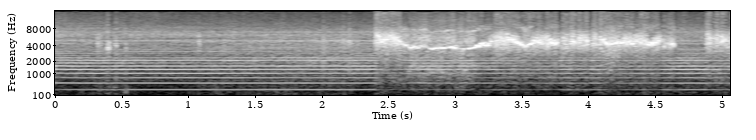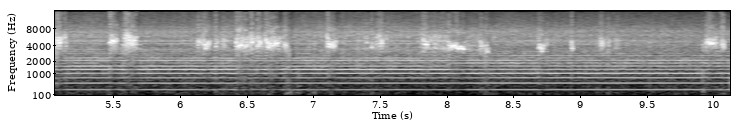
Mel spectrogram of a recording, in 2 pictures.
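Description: Bixler 1.1 RC plane's electric motor and propeller whining at a steady high throttle, heard from on board the aircraft. From about two seconds in, a patchy hiss of wind rushing past the airframe joins it.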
